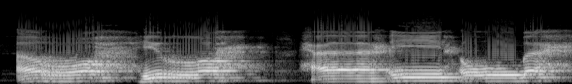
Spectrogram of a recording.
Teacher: Ha itu makhrajnya tenggorokan bagian tengah ya.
